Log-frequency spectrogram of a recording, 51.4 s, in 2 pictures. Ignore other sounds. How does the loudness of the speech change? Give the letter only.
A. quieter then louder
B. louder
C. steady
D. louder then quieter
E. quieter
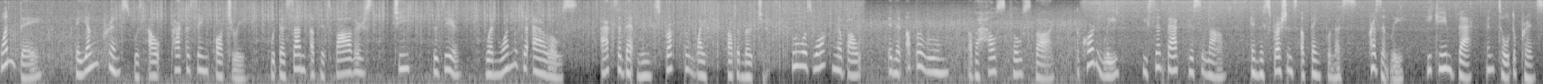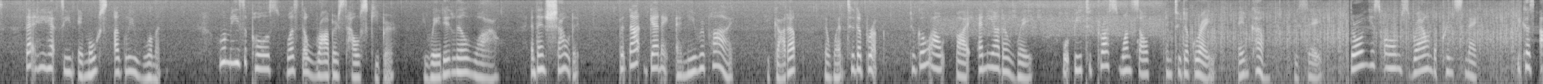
C.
